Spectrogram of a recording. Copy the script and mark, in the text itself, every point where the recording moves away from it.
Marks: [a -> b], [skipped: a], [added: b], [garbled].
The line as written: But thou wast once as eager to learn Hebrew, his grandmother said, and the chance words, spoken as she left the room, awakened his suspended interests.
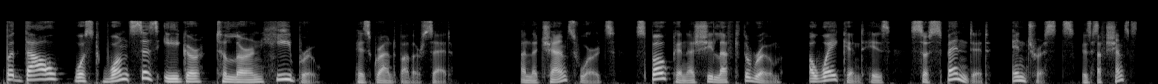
But thou wast once as eager to learn Hebrew, his grandmother said, and the chance words, spoken as she left the room, awakened his suspended interests. [garbled]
